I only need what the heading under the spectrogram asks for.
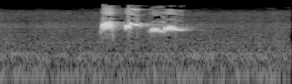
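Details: A red-whiskered bulbul sings at dawn, one rapid phrase of four liquid whistled notes stepping downward then lifting at the end, about half a second long.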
